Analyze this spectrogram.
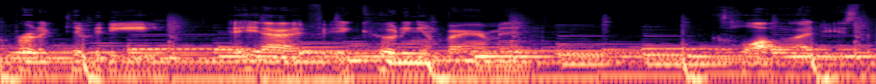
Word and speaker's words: Claude: Claude is the pronunciation.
